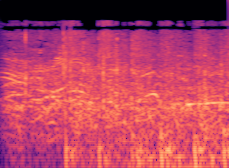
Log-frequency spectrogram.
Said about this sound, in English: Gunshots and chaos erupted. Just moments after seniors from Huguenot High School and their families left a graduation ceremony in Richmond, Virginia, Tuesday.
